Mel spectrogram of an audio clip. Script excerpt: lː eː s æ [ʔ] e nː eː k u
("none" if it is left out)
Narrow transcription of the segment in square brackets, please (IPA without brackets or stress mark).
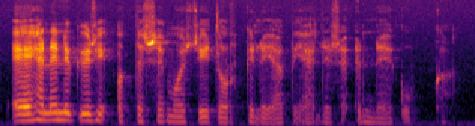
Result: ʔ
